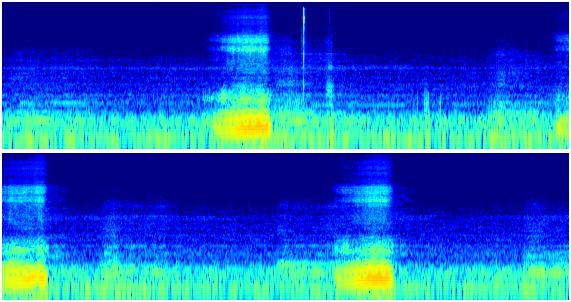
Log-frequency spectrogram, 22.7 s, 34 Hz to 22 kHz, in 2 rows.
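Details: Animal snoring during sleep, recorded 19 August 2023: deep, rumbling snores loudest about every seven seconds over a low steady background.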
